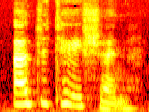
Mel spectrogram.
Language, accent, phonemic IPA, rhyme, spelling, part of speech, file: English, US, /ædʒ.ɪˈteɪ.ʃən/, -eɪʃən, agitation, noun, En-us-agitation.ogg
- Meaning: The act of agitating, or the state of being agitated; the state of being disrupted with violence, or with irregular action; commotion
